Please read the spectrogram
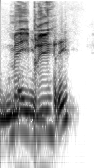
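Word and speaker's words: Mejbri: Hur uttalar man hans efternamn? – Ja, Mabry.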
